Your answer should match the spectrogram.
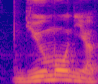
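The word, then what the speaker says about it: pneumonia: 감염을 예방하는 것부터 뉴모니아. 피가 무음이에요. 라틴어거든. 뉴모니아라고 읽어요. 폐렴입니다.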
